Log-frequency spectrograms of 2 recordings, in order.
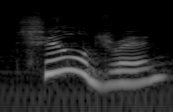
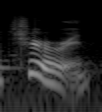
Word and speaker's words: children: Children or churin.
